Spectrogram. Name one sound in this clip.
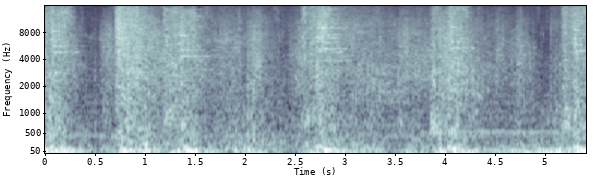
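Game spell effects crackle and whoosh during a fight.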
